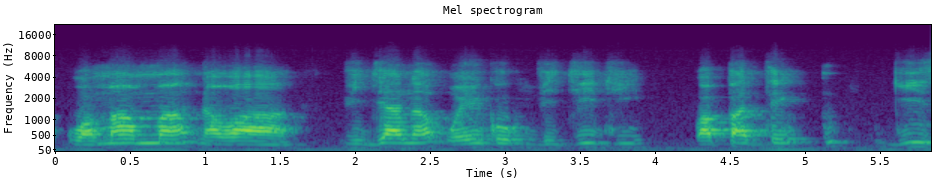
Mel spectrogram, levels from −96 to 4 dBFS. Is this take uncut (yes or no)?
yes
